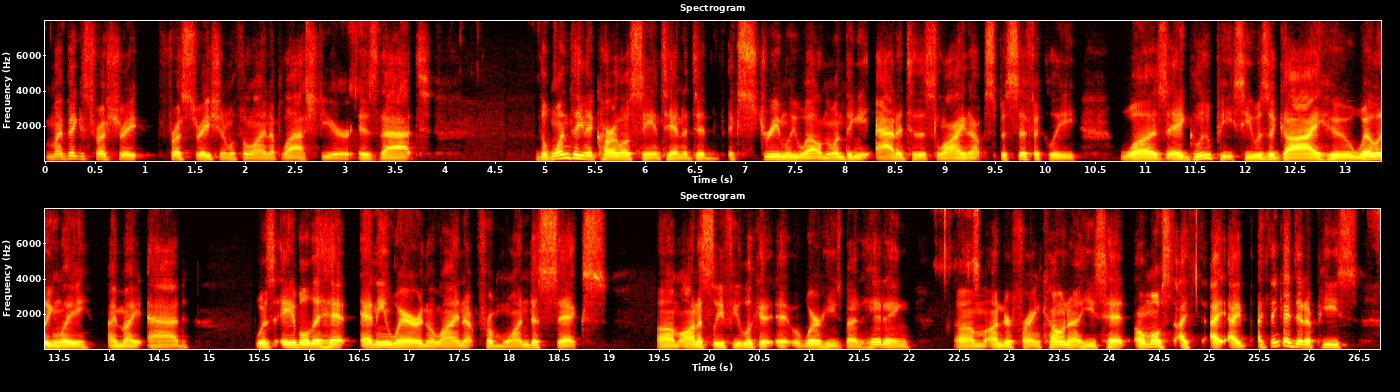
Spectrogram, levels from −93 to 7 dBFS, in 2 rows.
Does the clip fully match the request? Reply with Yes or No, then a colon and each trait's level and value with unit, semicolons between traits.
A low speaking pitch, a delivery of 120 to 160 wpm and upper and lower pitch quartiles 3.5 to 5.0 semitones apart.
No: low, 115 Hz; average, 180 wpm; average, 3.9 semitones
